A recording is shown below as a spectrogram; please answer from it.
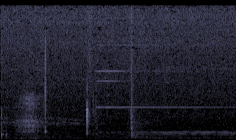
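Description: Near silence: room tone with three faint short clicks about half a second apart.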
